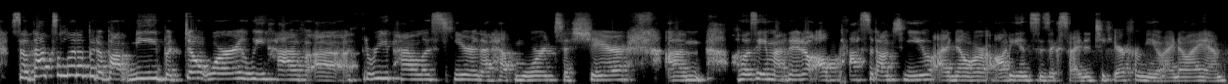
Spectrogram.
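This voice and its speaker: With a fairly high pitch and ordinary pitch variation, a woman talks at a moderate pace and very even loudness, with audible room echo and noticeable background noise. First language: Spanish. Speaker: panel moderator. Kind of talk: panel moderation.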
